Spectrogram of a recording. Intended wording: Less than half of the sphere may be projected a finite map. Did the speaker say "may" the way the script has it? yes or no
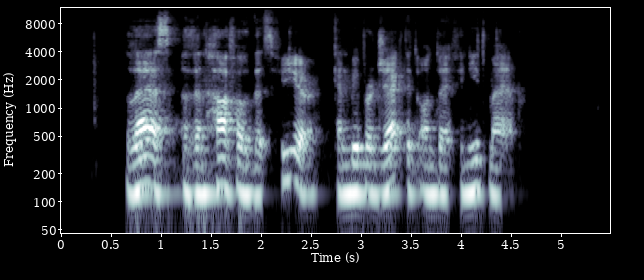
no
